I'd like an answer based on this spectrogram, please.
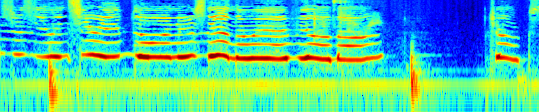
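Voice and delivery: mock crying, fake sobbing. Joking that the others misunderstand his feelings: mock crying. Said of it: "Now he's crying".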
